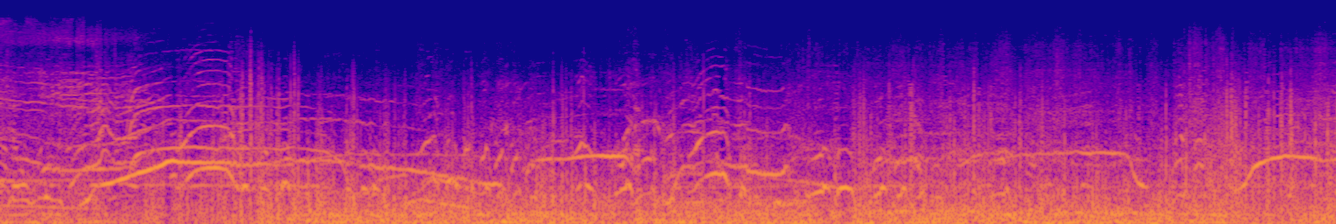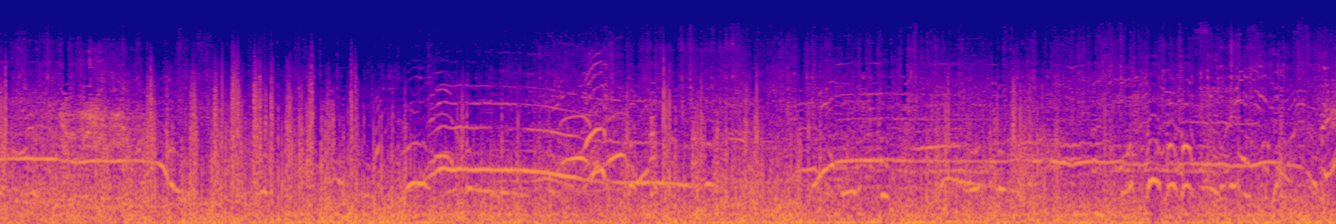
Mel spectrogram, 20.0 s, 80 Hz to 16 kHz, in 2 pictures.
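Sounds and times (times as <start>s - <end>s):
riders whooping and screaming: 0.0s - 20.0s
roller coaster rumbling on track: 0.0s - 20.0s
wind rushing on microphone: 0.0s - 20.0s.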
